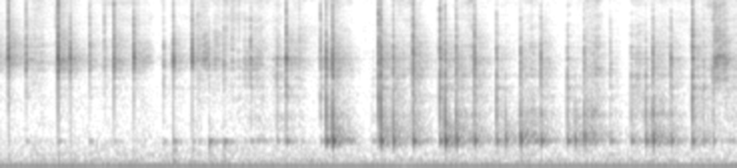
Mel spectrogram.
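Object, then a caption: Glazed ceramic bowl. Long black acrylic nails tap rapidly and irregularly on the outer wall and underside of a medium, hollow, empty turquoise speckled glazed ceramic bowl. Each tap is a short, bright click with a faint mid-pitched ring that dies away almost at once, over a steady low hum.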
